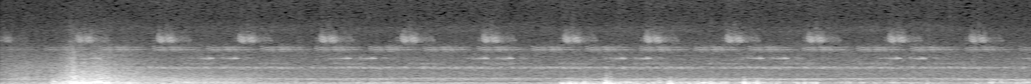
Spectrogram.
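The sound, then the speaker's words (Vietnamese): A thunderstorm with rain and strong wind, with dust blowing along a road. A loud roll of thunder comes near the start and a longer rumble mid-clip, both over a continuous hiss of rain and wind. “Mây mưa kéo đến, bầu trời lại khoác trên mình một bộ áo khoác đen nhám. Gió thổi ào ào, mỗi lúc một mạnh, bụi tung mù mịt cả con đường.”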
